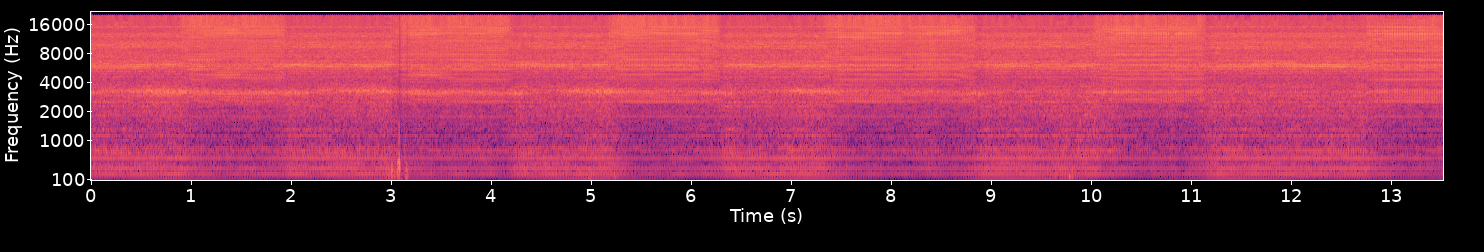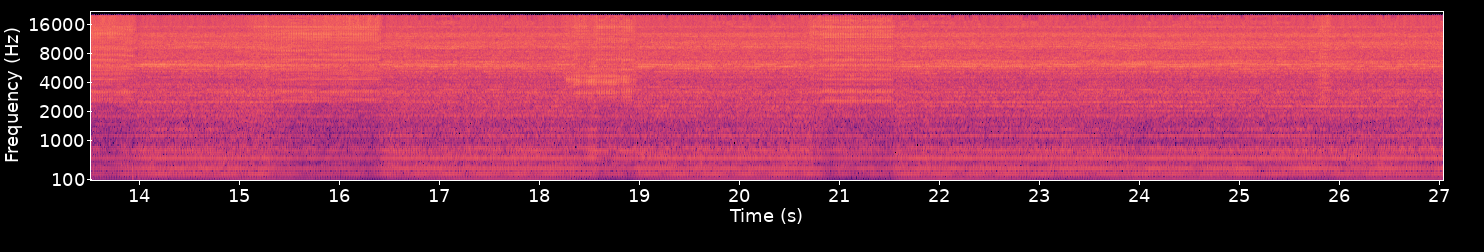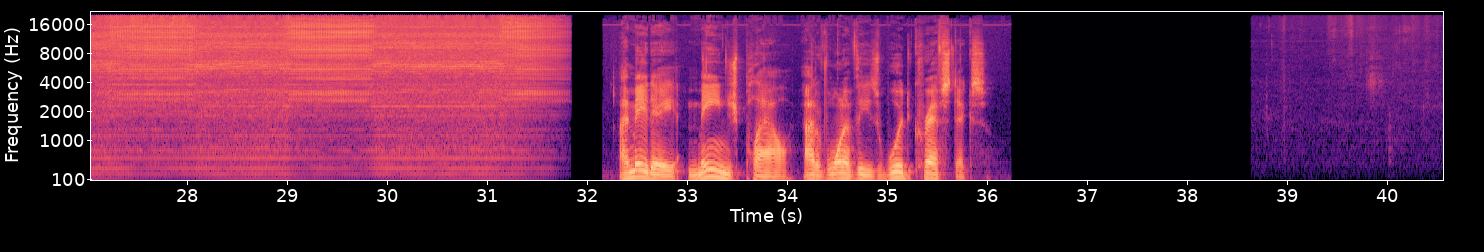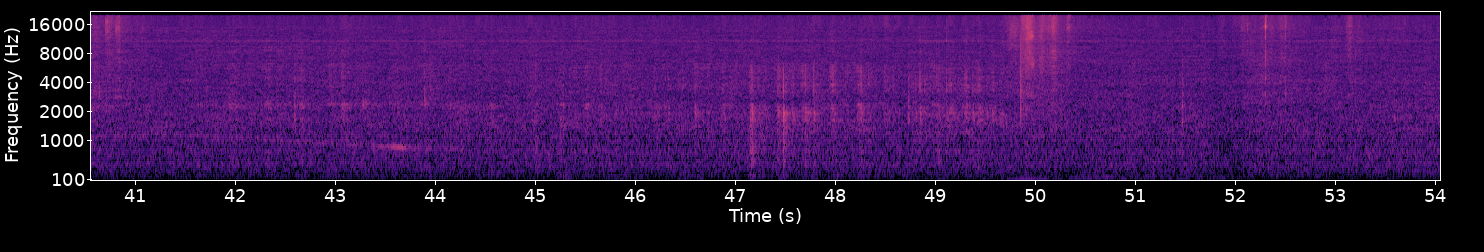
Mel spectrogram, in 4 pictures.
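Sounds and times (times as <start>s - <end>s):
power tool motor grinding: 0.0s - 31.8s.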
